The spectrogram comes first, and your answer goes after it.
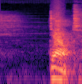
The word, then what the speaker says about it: doubt: 念 divorce，两个都可以啊。Doubt 啊，B 又不发音的怀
